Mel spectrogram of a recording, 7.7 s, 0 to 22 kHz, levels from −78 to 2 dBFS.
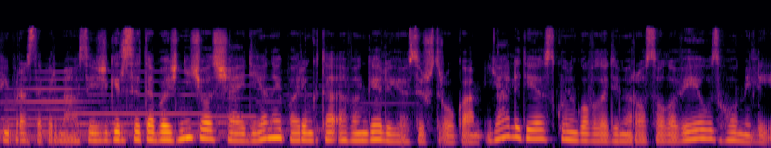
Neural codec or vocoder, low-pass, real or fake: none; 10.8 kHz; real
